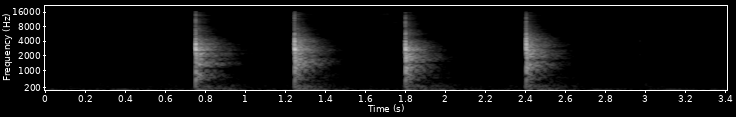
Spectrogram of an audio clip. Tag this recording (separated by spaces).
footsteps foley heel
